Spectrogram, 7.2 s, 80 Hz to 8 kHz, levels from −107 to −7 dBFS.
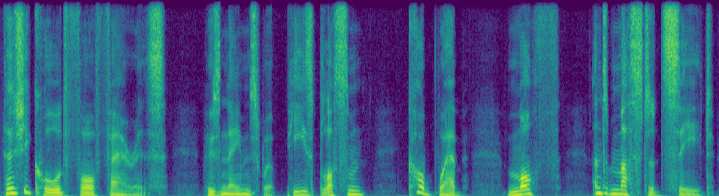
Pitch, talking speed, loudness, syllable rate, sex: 125 Hz, 110 wpm, -22 LUFS, 4.5 syllables/s, male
